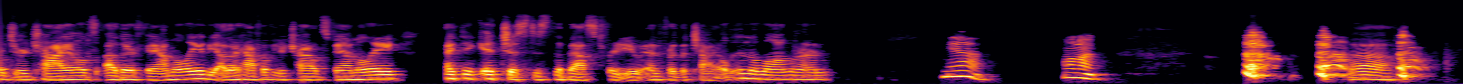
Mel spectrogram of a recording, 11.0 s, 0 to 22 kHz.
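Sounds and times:
speech: 0:00.0 - 0:06.3, 0:07.0 - 0:08.4, 0:09.3 - 0:10.7
person coughing: 0:09.3 - 0:10.8.

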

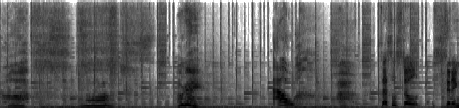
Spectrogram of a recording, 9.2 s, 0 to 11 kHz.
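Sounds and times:
person imitating heavy panting breaths: 0:00.0 - 0:03.2
speech: 0:01.6 - 0:02.4, 0:05.6 - 0:06.2, 0:07.6 - 0:09.1.

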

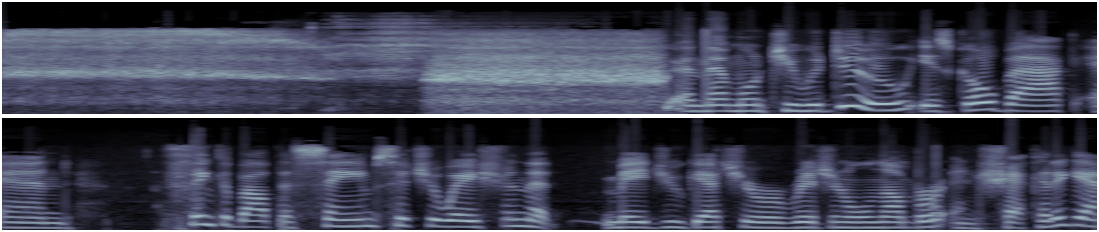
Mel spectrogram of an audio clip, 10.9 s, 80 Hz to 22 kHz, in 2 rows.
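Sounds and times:
deep breath drawn during a tapping exercise: 0:00.0 - 0:03.4
speech: 0:03.3 - 0:10.9.

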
